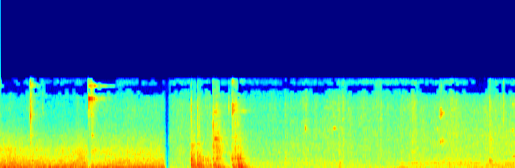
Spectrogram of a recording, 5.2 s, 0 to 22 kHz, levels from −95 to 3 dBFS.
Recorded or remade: recorded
